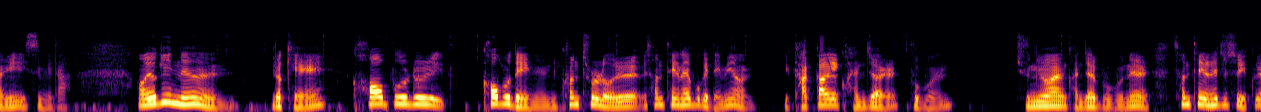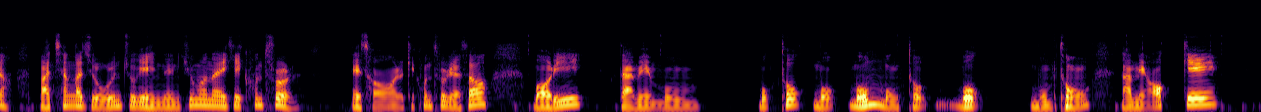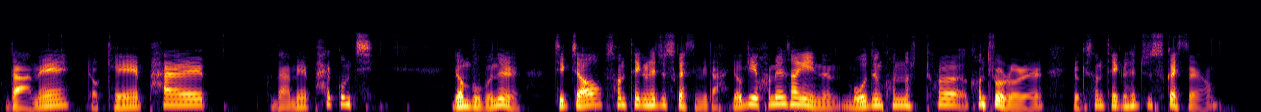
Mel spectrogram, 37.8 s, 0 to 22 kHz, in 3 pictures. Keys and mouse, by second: 0.1-0.5 alt+middle drag, 0.9 w, 2.1 click, 2.1 alt+middle click, 2.1 w, 2.5-3.1 alt+drag, 3.7-8.9 typing, 4.5 alt+click, 4.5 alt+middle click, 4.7 alt+middle click, 6.0 alt+click, 6.0 alt+middle click, 7.2 alt+click, 7.2 alt+middle click, 8.9 alt+click, 8.9 alt+middle click, 10.4 alt+click, 12.9 alt+click, 12.9 q, 14.4 click, 15.4 click, 17.7 click, 18.9 click, 23.7 click, 24.6 click, 25.6 click, 27.2 click, 28.8 click, 31.1 click, 33.3 alt+middle click, 33.3 click, 34.9 click, 35.4 alt+middle click, 37.2 click.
